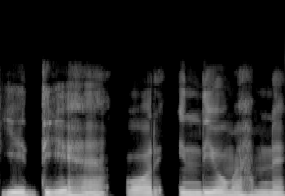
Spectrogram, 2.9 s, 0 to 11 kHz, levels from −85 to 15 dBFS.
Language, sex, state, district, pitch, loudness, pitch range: Hindi, male, Uttar Pradesh, Jyotiba Phule Nagar, 130 Hz, -14 LUFS, 125-130 Hz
